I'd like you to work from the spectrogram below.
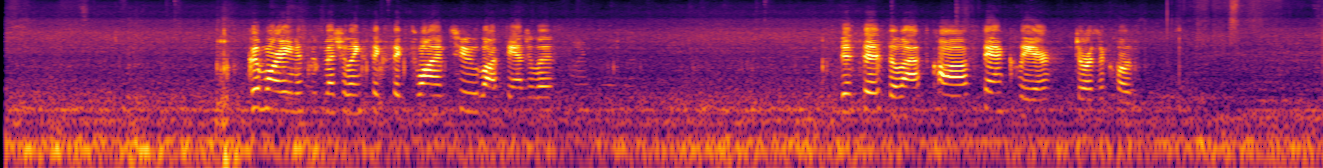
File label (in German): Metrolink Durchsage; USA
